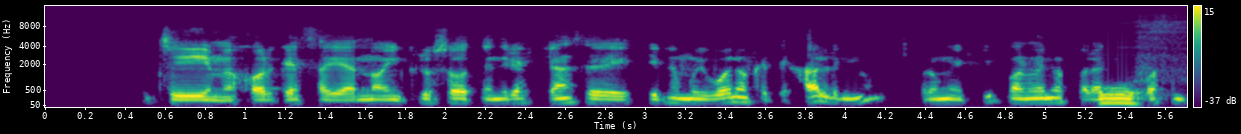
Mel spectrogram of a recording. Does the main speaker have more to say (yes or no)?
no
